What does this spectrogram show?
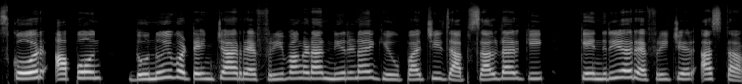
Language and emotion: Goan Konkani, neutral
